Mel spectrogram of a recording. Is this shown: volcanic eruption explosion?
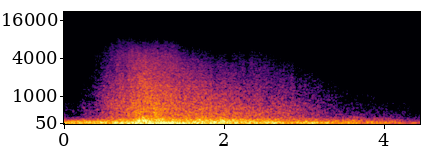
yes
